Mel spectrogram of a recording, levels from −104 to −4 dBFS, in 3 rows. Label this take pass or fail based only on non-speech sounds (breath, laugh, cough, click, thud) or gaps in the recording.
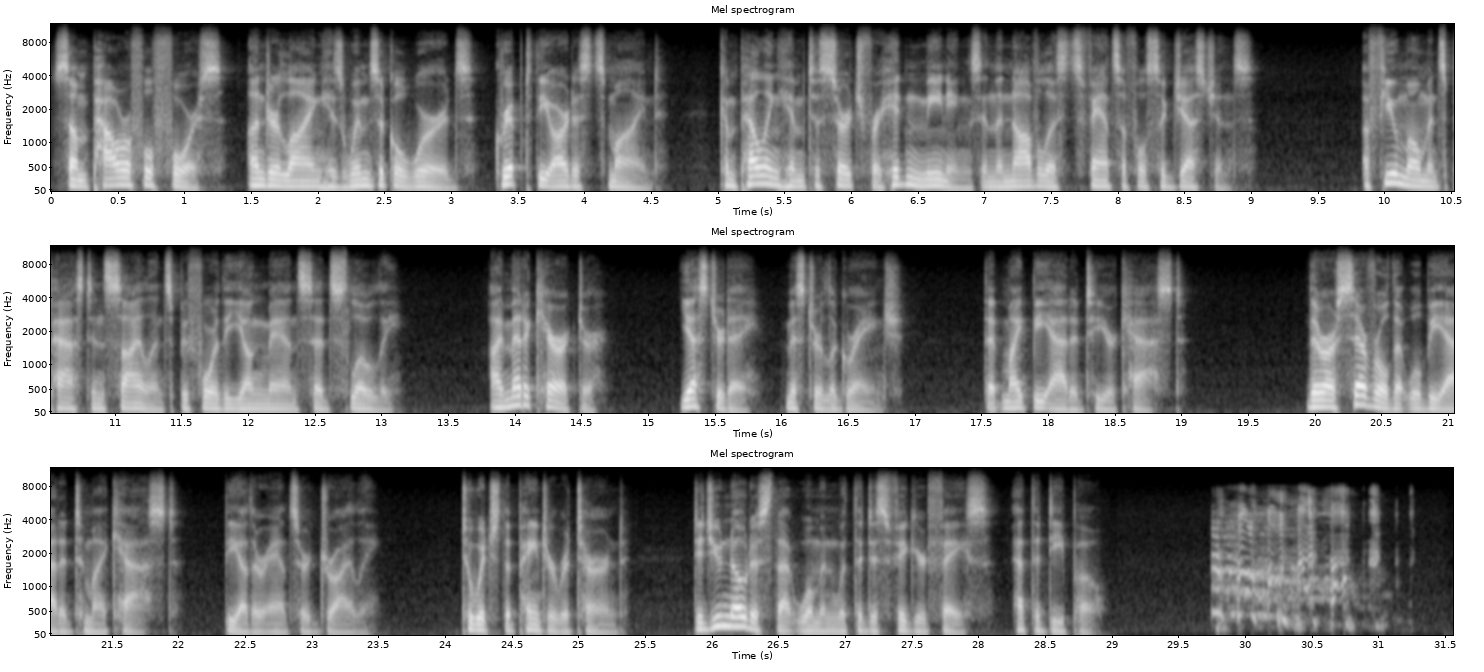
fail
